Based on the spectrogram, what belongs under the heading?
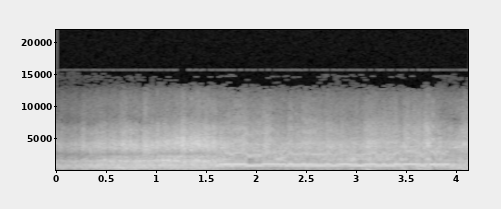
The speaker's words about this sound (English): passengers in Yuri's compartment try to hang on, pitching violently back and forth with the movement of the train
